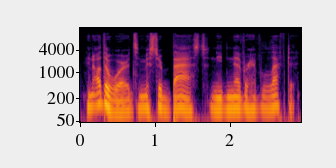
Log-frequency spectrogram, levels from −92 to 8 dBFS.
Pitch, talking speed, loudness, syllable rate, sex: 110 Hz, 205 wpm, -21 LUFS, 4.5 syllables/s, male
